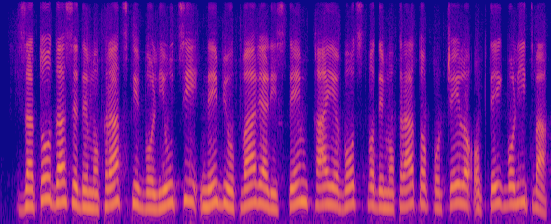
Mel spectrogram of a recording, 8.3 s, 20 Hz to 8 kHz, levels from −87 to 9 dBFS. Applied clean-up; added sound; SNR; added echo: neural separator model SepFormer DNS4.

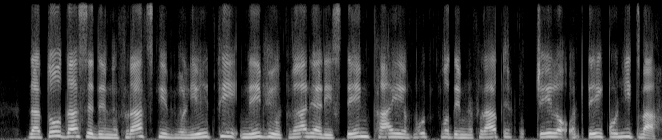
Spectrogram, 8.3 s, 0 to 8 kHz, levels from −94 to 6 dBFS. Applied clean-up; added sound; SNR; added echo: neural diffusion model UNIVERSE++.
